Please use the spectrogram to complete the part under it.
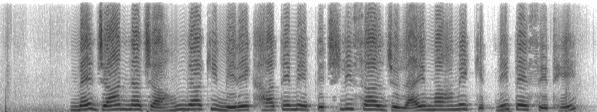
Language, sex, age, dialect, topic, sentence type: Hindi, female, 18-24, Marwari Dhudhari, banking, question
